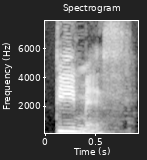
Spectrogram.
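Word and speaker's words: PYMES: letters we call it pimes that's the pronunciation in spanish remember that these pimas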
